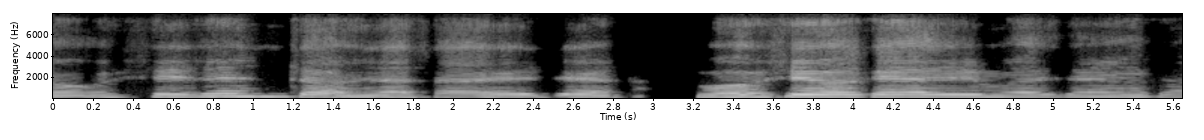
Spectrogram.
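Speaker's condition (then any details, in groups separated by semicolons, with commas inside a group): Cerebral palsy; severe, uses a wheelchair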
